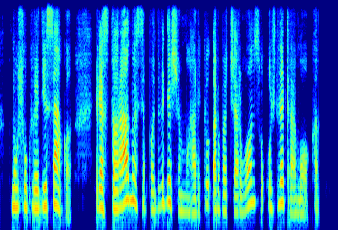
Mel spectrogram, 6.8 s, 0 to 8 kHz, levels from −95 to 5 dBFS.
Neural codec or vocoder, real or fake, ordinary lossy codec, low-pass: codec, 16 kHz in and 24 kHz out, 0.6 kbps, FireRedTTS-2 codec; fake; Opus, 64 kbps; 7.2 kHz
